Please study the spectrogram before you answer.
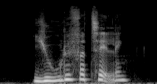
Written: julefortælling

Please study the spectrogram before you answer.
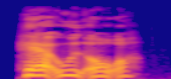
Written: herudover

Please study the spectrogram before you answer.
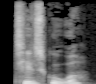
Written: tilskuer

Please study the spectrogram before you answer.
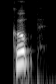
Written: gump

